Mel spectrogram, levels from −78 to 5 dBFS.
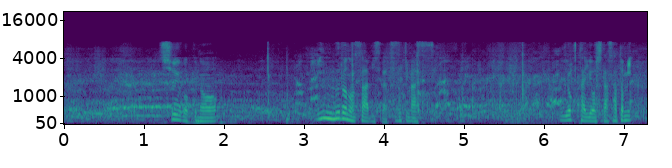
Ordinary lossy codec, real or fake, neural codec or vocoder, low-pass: none; fake; codec, 24 kHz, 3.1 kbps, DualCodec; 7.2 kHz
